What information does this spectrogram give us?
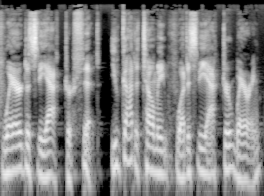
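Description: Mid-pitched man explaining in a dry space. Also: moderate pace, dry recording. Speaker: audio drama technical director and sound editor. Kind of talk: conversational interview, anecdotal.

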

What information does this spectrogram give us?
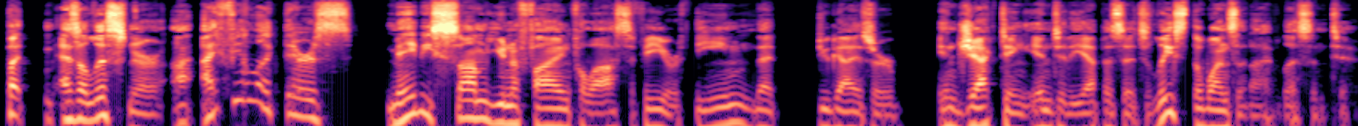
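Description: A man interviewing guests in a conversational, measured and inquisitive manner. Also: fairly low pitch, animated, fairly bright tone, dry recording, studio quality.

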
